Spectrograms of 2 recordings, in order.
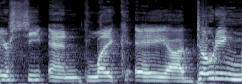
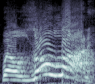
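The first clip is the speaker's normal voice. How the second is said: loud call, as if across a room; 3 semitones higher, 3 dB louder than usual. Voicing a character who calls out across the room: calling out across a room. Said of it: "you hear a voice call out across the room".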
